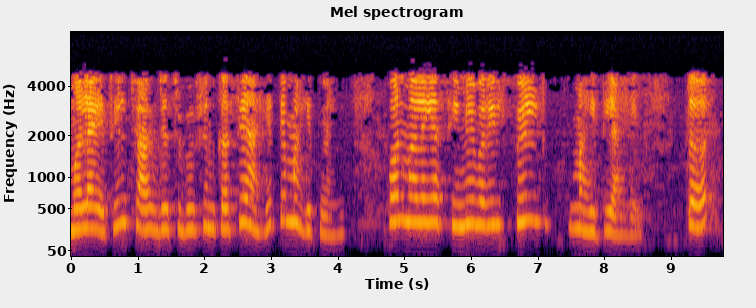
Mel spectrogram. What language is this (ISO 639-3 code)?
mar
